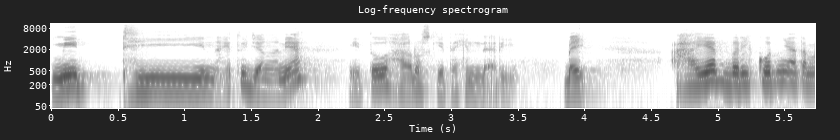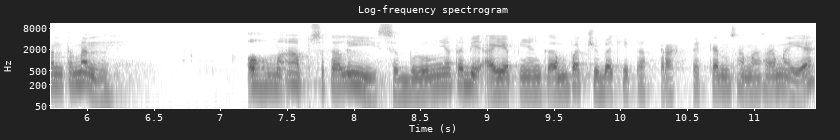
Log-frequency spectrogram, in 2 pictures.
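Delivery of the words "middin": louder, airy, mispronounced puff on "dal". Showing learners the mistake to avoid: breathy dal, wrong. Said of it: "ada angin, ada hamesnya".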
